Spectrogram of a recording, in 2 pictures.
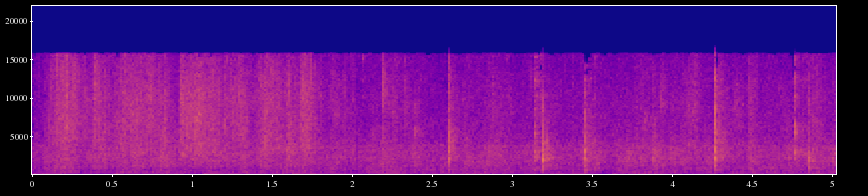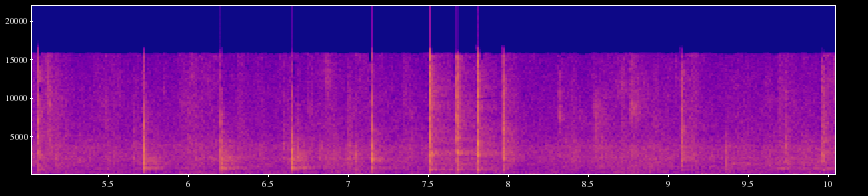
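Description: A metal spoon tossing a wet duck larb salad in a bowl, clinking and scraping against the bowl in irregular clicks that come thickest from about six to eight seconds in. Background music plays underneath.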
